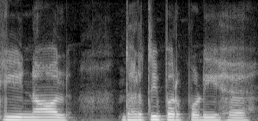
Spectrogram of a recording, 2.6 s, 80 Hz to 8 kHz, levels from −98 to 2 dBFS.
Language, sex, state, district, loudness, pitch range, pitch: Hindi, male, Uttar Pradesh, Shamli, -16 LUFS, 170-185 Hz, 180 Hz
